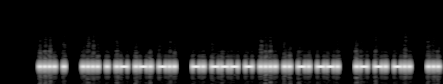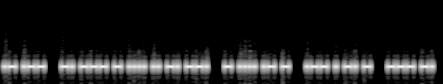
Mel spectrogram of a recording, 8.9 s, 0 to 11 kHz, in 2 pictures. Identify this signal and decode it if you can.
Morse code, heard as a keyed tone, about 51 wpm, 700 Hz. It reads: HE HEARD NOTHING AND SAW NOTHING THAT WENT ON
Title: Sentences from Top 1000 Words - Review Part 3 - 50wpm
